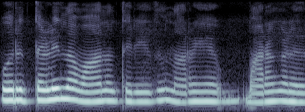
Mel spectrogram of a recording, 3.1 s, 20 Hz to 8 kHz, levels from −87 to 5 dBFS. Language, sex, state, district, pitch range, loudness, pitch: Tamil, female, Tamil Nadu, Kanyakumari, 210-235 Hz, -15 LUFS, 220 Hz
